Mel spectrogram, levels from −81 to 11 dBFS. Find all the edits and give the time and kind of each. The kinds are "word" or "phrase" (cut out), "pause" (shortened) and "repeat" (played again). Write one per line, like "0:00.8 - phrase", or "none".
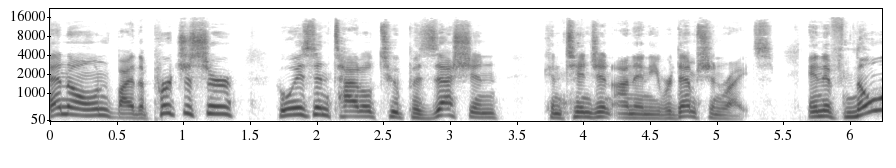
none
